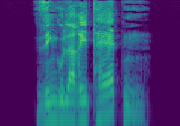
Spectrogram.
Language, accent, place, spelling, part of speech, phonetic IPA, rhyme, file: German, Germany, Berlin, Singularitäten, noun, [ˌzɪŋɡulaʁiˈtɛːtn̩], -ɛːtn̩, De-Singularitäten.ogg
- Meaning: plural of Singularität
